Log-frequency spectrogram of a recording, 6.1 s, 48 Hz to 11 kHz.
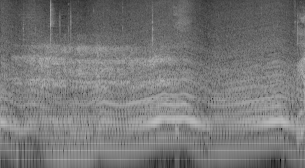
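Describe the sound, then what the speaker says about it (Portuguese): Engine of a heavy, sluggish car in GTA 4 on PS3 revving and accelerating hard, a loud continuous drone whose pitch rises and dips over about six seconds with faint skid-like squeals, no talking. "Vai, carro, acelera, carro."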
